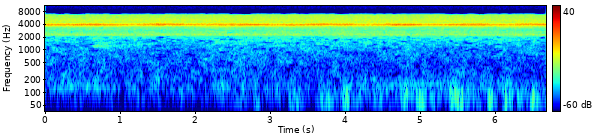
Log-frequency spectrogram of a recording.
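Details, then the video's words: Crickets in a relaxing nature recording, their chirping merging into a steady, unbroken high-pitched trill with a fainter lower band beneath, constant and even in loudness throughout, with no other clear sounds. "Relaxing sound of crickets"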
